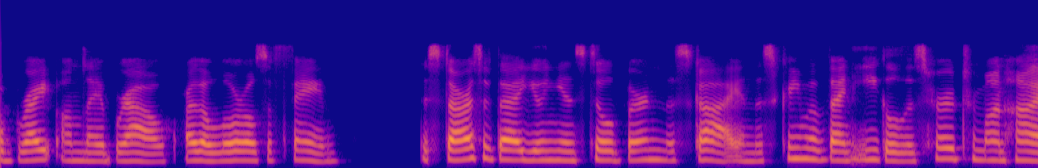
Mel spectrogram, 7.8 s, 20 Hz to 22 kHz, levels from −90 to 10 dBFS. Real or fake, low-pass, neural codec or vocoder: fake; 7.2 kHz; codec, 24 kHz, 1.2 kbps, DualCodec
